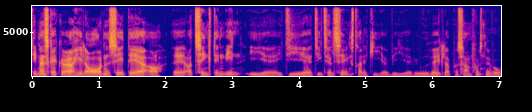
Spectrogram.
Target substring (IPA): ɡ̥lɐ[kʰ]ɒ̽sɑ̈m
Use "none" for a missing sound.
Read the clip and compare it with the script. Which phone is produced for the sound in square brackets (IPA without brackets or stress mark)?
pʰ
